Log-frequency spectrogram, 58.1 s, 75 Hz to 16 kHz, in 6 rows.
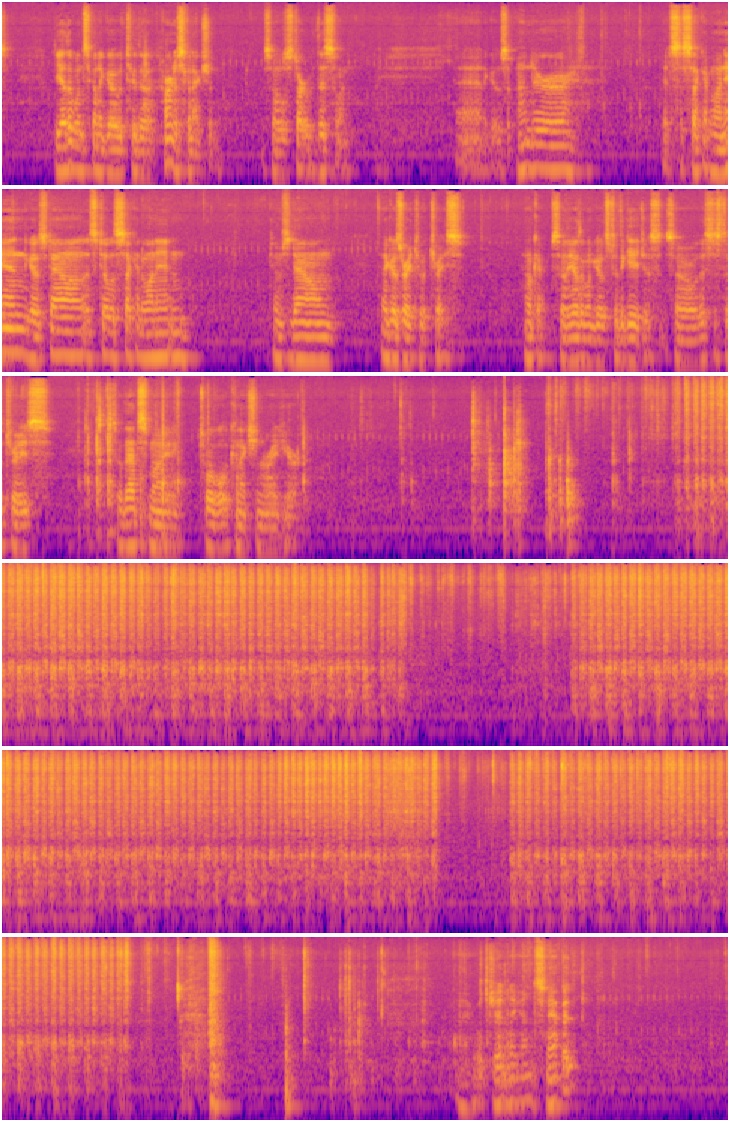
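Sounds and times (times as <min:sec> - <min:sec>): scraping on plastic: 0:27.1 - 0:50.4.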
